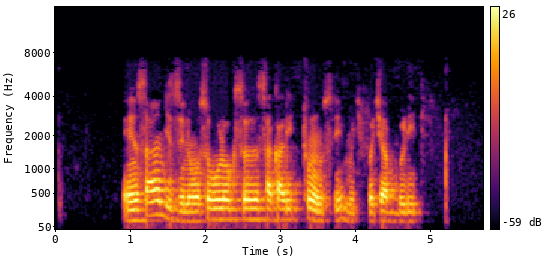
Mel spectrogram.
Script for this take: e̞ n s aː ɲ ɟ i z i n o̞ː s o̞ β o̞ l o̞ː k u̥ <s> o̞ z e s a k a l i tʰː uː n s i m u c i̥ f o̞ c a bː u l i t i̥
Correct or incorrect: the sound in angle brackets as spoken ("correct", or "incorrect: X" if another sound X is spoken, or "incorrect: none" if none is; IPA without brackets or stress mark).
correct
